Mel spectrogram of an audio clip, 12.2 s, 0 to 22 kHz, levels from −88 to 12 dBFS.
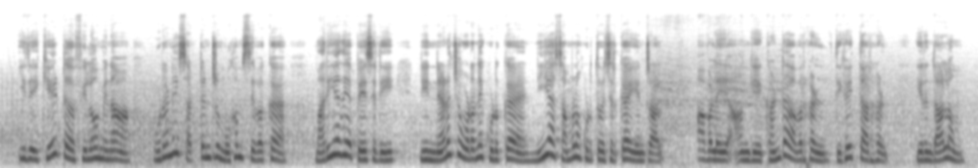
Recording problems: train or aircraft noise; noticeable; throughout; 20 dB below the speech

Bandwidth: 15 kHz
